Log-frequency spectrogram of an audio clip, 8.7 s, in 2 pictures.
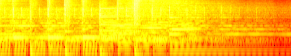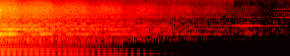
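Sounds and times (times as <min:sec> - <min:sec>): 
inspiring corporate intro music: 0:00.0 - 0:05.5.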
